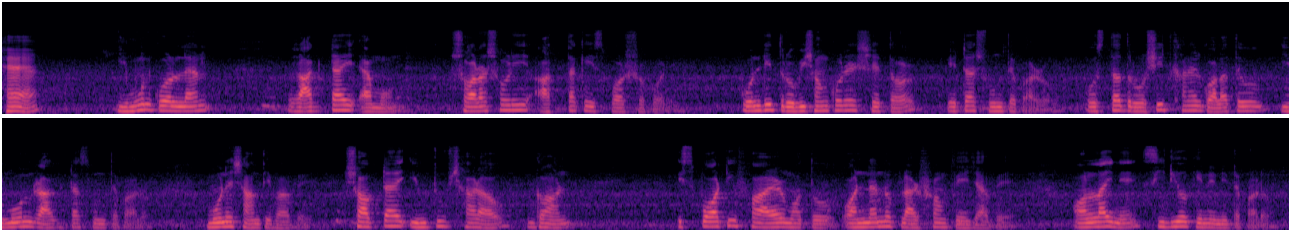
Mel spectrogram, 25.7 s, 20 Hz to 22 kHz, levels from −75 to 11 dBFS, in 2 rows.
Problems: none marked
